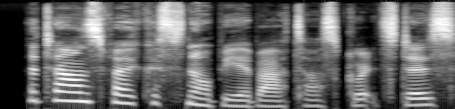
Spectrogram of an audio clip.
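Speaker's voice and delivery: usual speaking voice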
